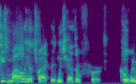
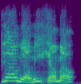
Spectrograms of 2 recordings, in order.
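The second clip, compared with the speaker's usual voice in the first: put-on baby talk; 8 semitones higher, slower than usual. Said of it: "what my mother would call baby talk".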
